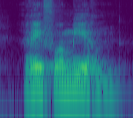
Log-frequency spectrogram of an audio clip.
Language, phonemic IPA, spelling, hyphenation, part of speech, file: Dutch, /ˌreː.fɔrˈmeː.rə(n)/, reformeren, re‧for‧me‧ren, verb, Nl-reformeren.ogg
- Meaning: 1. to reform 2. to reform along Protestant lines 3. to reorganise, to reform, to regroup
